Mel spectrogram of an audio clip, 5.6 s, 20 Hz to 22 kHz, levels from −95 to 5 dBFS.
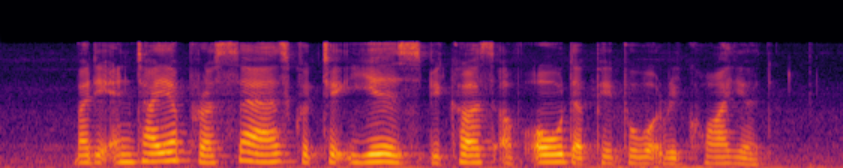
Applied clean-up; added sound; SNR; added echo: none; none; none; none.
